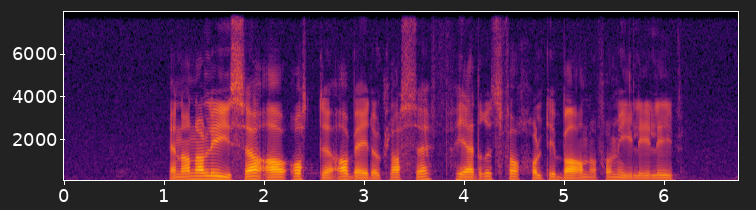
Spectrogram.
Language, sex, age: Norwegian, male, 57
